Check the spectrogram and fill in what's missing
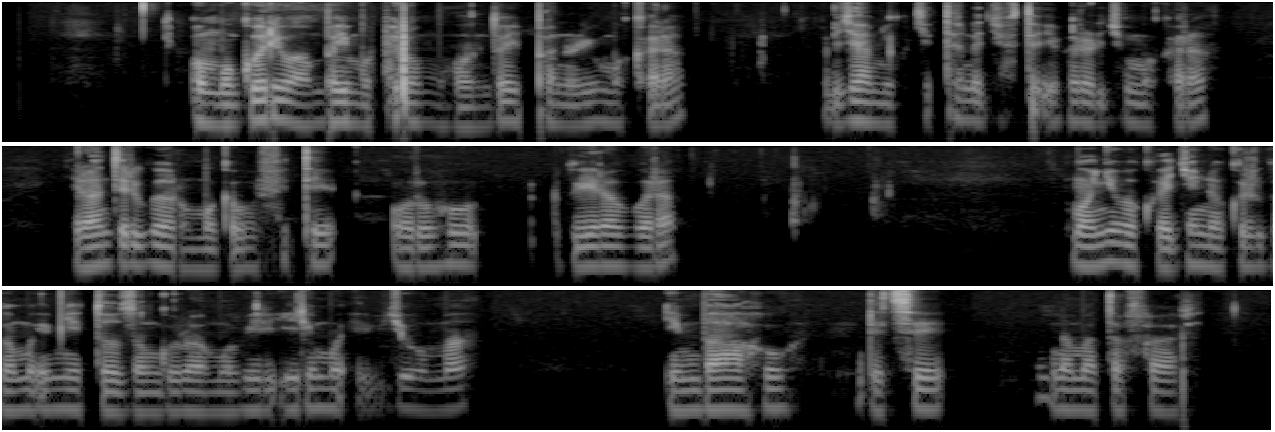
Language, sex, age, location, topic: Kinyarwanda, female, 25-35, Kigali, health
